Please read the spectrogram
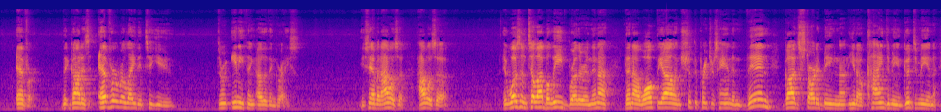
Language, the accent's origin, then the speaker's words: English; Mississippi, United States; I'm originally from Mississippi, fixing to is a real word.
